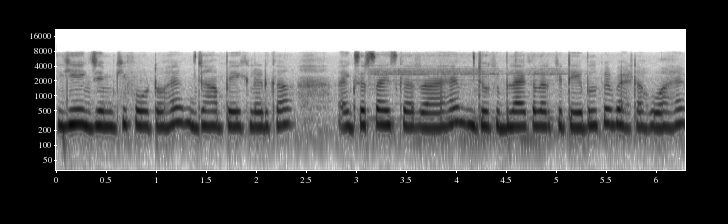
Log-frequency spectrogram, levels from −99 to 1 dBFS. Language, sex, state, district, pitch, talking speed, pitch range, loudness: Hindi, female, Uttar Pradesh, Lalitpur, 245 Hz, 230 wpm, 235-255 Hz, -16 LUFS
